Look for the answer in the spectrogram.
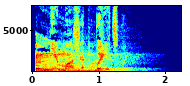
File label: death, ru; dota2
